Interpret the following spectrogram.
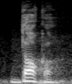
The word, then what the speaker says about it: Toko: So it's Toko, but in the Tongan language, the T's are pronounced as a D. Doko.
